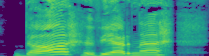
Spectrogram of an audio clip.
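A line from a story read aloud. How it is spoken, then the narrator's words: Relieved exhale. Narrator (Russian): с облегчением выдохнул Горацио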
